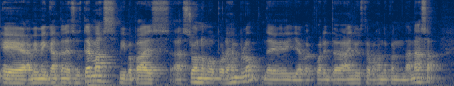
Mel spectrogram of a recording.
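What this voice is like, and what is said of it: American accent speaking Spanish. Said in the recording (Spanish): “americano ... pido una disculpa por el español mal hablado ... a mí sí me gusta el acento, padre”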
